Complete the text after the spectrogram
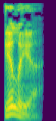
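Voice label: "ilea", English, British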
